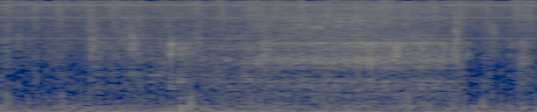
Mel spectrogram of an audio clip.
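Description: Near silence, with faint soft sounds of a mouthful being bitten from a large bacon cheeseburger.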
